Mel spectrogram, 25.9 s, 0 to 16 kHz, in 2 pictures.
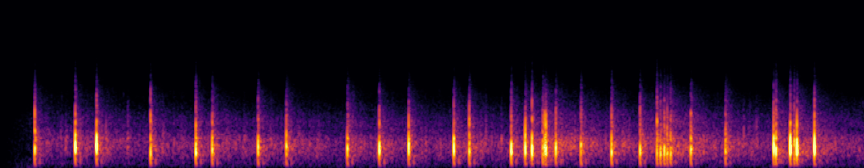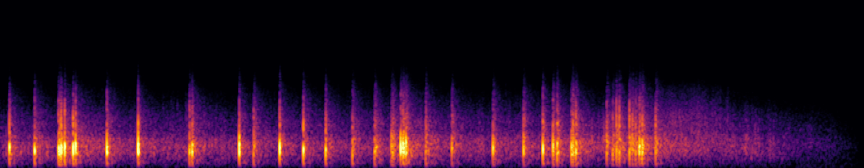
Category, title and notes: Soundscapes > Urban
2026 New Year Fireworks
Faraway perspective of the 2026 New Year's fireworks on the Cycladic island of Tinos. Some dogs can also be heard in the distance.
faraway, fireworks, new-years-eve, pyrotechnics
